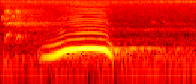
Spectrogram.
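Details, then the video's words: A female Great Grey Owl gives a single soft, hollow whoop contact call that rises and then holds steady for half a second before breaking off, over a quiet background. "Owl, Great Gray Female contact call"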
